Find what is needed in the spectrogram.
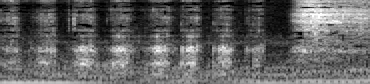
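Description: A person's breathy, rapid laugh of short evenly spaced pulses, about seven a second, over a low, steady music drone.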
